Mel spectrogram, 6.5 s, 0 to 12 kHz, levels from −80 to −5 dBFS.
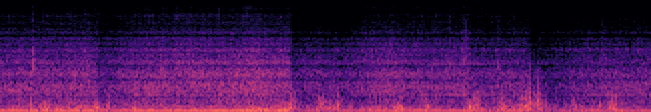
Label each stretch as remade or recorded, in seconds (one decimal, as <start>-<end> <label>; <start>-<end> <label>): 0.0-6.5 recorded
